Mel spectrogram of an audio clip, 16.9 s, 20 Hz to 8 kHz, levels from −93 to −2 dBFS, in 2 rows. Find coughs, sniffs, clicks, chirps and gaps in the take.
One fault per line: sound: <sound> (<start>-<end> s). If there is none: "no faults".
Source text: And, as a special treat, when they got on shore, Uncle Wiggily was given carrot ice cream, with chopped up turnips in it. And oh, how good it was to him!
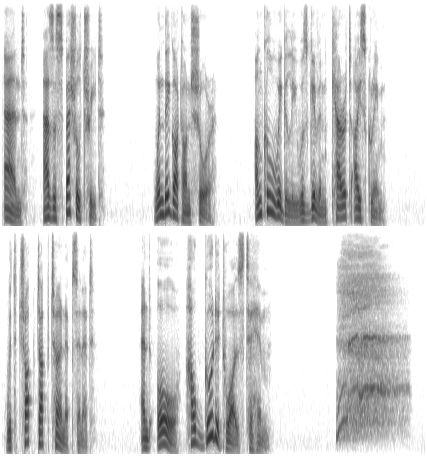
sound: breath (15.1-16.7 s)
